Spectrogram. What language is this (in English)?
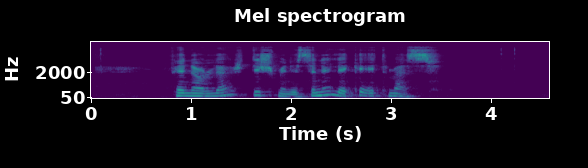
Turkish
